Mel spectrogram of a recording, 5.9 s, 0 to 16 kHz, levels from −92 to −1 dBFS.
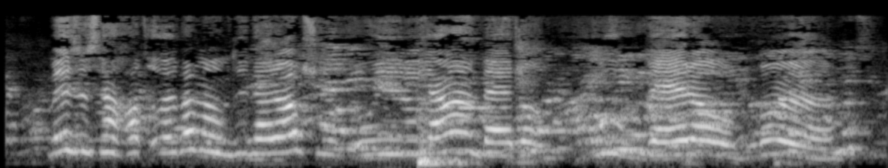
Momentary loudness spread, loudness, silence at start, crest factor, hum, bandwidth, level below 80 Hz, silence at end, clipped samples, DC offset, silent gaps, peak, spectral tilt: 9 LU; -19 LUFS; 0.05 s; 18 dB; none; 11.5 kHz; -58 dBFS; 0.15 s; under 0.1%; under 0.1%; none; -2 dBFS; -4 dB/octave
